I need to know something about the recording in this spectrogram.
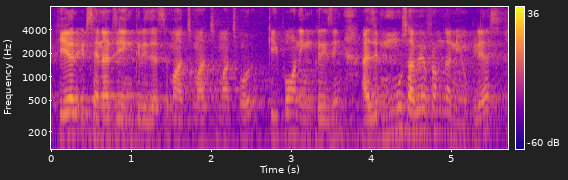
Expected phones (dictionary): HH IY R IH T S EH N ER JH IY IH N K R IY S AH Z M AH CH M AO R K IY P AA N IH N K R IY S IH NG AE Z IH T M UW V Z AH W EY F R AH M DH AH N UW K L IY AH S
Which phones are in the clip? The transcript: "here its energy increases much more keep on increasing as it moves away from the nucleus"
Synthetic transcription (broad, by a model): HH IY R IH T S EH N ER JH IY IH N K R IY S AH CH M AH CH M AO R K IY P AA N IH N K R IY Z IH NG AE Z IH T M UW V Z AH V EY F R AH M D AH N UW K L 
